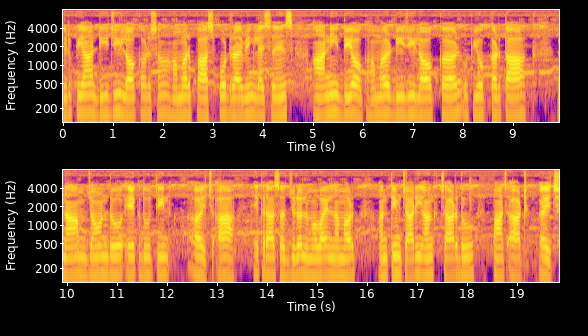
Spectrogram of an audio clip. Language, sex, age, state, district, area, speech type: Maithili, male, 18-30, Bihar, Madhubani, rural, read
